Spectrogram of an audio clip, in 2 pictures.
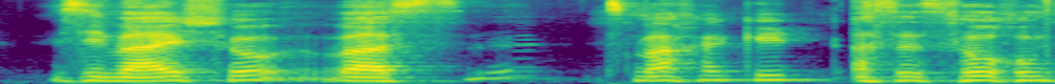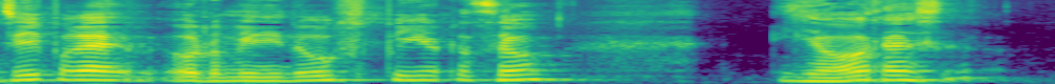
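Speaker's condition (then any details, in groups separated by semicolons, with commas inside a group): Cerebral palsy; cerebral palsy from birth, physical not cognitive, wheelchair user, moved on knees as child; daily help via IV assistance model for almost 10 years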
